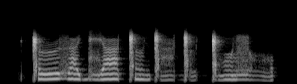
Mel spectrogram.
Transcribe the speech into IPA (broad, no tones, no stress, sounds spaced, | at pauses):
ǁ ə˞ z a d͡ʑ a ǁ ə̃ ɡ͡ǁ a̤ ɡ͡ǁ ə̤ ɡ͡ǁ ɔ̃ ɮ ɔ̤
